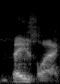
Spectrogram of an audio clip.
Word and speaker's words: Bazelak: And he said, "Well, they've been mispronouncing it for years. Bazelak, it's like 2 syllables."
